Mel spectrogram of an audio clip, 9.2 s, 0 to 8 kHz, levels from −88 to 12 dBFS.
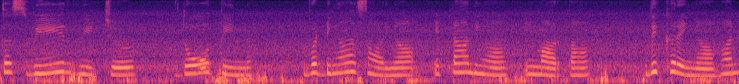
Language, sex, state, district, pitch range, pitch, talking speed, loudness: Punjabi, female, Punjab, Kapurthala, 225-295 Hz, 260 Hz, 80 wpm, -16 LUFS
